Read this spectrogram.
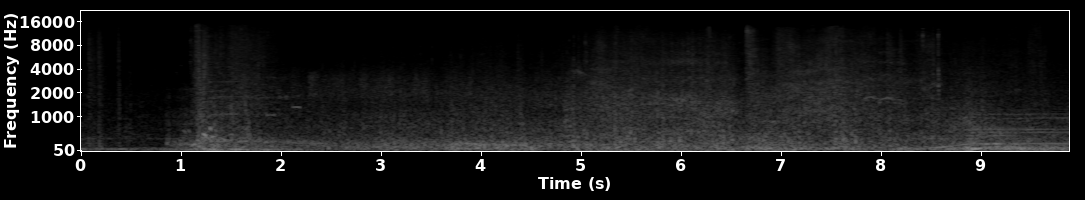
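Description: Wind rushes loudly past a figure gliding through the air.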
